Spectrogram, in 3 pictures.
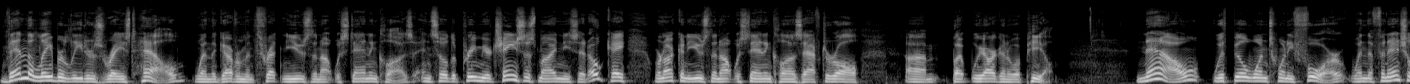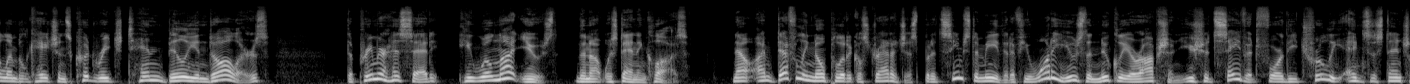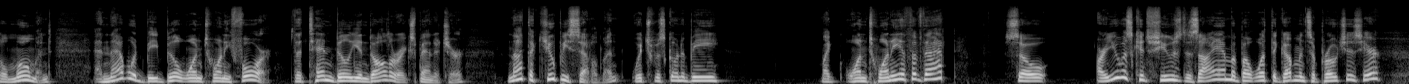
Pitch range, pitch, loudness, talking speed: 130-180 Hz, 150 Hz, -19 LUFS, 190 wpm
